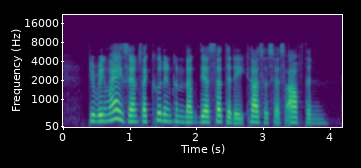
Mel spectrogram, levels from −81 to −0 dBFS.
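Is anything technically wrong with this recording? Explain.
No, nothing in this speech recording stood out as a technical problem on listening.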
